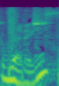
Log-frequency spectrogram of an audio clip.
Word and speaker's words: Reading: And yes, I know it's pronounced Reading.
